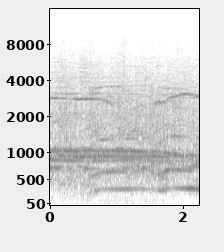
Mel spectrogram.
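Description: Ballpark crowd on its feet after a grand slam in a 57's vs Gulls game, continuous distant applause and scattered whoops blending into a steady roar.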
